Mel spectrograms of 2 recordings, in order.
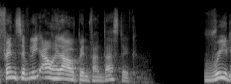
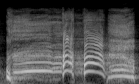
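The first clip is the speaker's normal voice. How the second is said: a sudden, high laugh; high burst of laughter. Real, not acted. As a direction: laugh out at the fixtures. Laughing at the Arsenal fixtures.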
